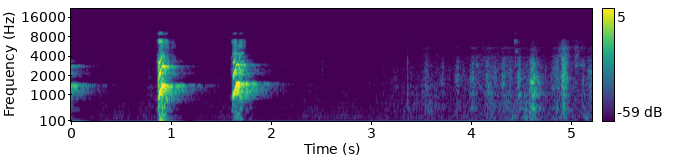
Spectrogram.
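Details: Two loud, sharp barks come less than a second apart from Pearl, a female Samoyed aged nine months lounging on her couch, followed by quiet scattered rustling.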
